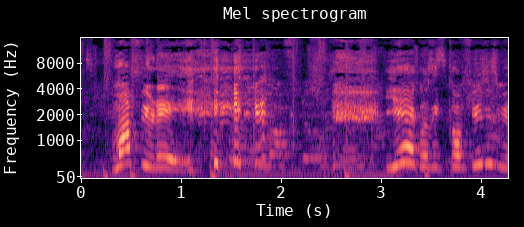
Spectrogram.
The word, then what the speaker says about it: Morphe: Please, is this pronounced Morph or Morphe? Morphe Ray.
